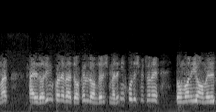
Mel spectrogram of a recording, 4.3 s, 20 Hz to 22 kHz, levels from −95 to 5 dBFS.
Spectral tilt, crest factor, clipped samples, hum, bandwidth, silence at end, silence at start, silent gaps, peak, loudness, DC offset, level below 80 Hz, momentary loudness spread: -0.5 dB/octave; 16 dB; under 0.1%; none; 3.7 kHz; 0.05 s; 0 s; none; -10 dBFS; -26 LUFS; under 0.1%; -74 dBFS; 7 LU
